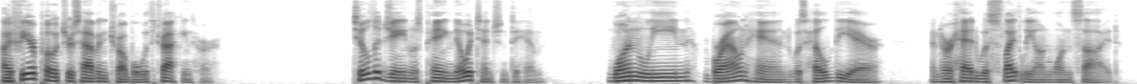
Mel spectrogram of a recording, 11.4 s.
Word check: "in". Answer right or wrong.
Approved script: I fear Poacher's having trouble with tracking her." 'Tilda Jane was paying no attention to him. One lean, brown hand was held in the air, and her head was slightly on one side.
wrong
